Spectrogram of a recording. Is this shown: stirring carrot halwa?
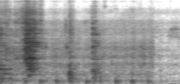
yes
